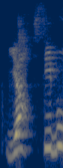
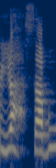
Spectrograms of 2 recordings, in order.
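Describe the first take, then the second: First: The vowel after the s is 'i'. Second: The vowel after the s is 'a'. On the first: This is the form given in the dictionary. "Dictionary में जेर आएगा आपको" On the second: This is the reading found in the Quran recitation. "Quran मजीद में जबर आया था"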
